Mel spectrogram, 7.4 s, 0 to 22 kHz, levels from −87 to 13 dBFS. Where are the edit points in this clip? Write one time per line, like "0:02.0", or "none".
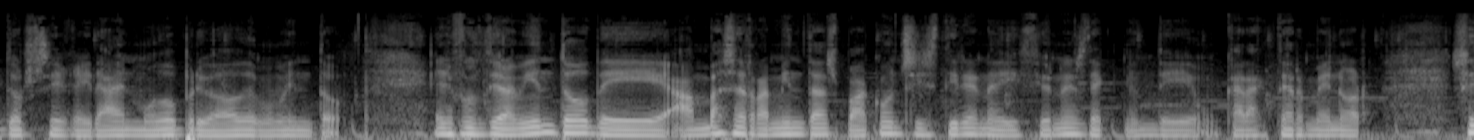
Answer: none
